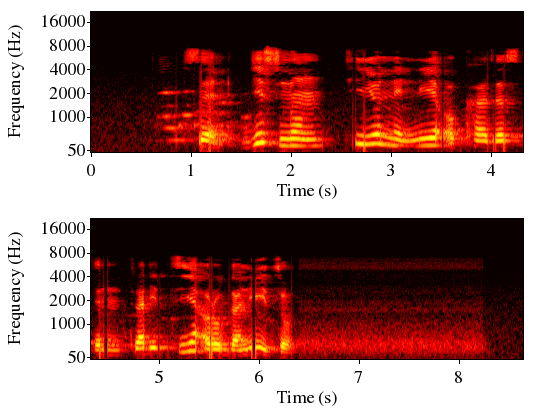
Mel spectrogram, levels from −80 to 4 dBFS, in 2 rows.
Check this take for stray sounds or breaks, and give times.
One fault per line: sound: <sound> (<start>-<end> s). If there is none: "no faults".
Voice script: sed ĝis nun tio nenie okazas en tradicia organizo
no faults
